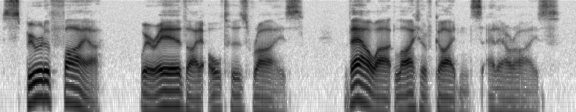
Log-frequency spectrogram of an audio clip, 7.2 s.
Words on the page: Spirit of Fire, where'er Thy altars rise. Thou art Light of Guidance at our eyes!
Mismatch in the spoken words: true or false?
false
